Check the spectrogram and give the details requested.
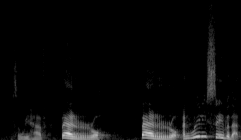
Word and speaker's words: perro: And then when you have a double R, you need to roll it quite a lot. So we have perro, perro, and really savor that because it gives it the Spanish feel.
